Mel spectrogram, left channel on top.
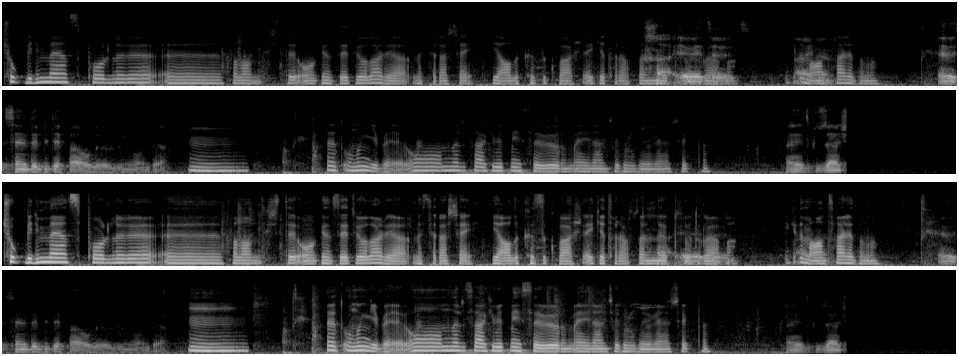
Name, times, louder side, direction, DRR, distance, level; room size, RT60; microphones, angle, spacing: voice 1, 0.0-7.3 7.8-8.8 9.2-9.4 11.4-12.0 12.5-16.7, right 6 dB, 85° right, 0.5 m, -25 dB
sound 1, 0.6-17.5, right 2 dB, 65° right, 1.2 m, -44 dB
voice 2, 6.4-7.4 7.9-8.4 9.4-11.2 17.4-18.0, left 3 dB, 55° left, 0.8 m, -31 dB
head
